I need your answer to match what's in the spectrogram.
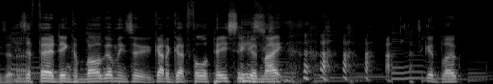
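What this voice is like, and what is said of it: Put-on Australian accent. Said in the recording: “It was already your strongest accent.”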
